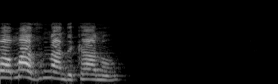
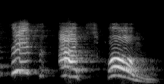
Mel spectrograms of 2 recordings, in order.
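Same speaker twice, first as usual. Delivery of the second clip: loud slow command; 7 dB louder, slower than usual. Real, not acted. Commanding followers to stay home.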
